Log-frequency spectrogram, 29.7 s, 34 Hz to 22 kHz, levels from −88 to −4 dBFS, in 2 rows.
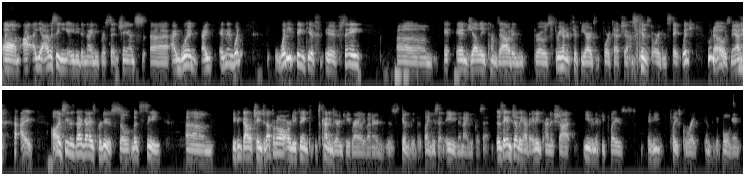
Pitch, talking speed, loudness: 115 Hz, 215 wpm, -27 LUFS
